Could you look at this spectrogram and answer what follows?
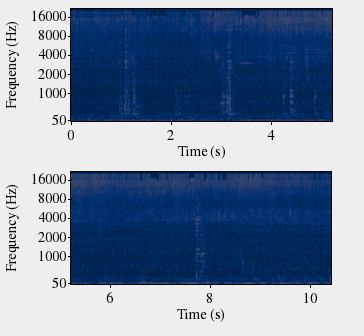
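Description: Okra pieces fry with tomato and onion in a pan for a curry, giving a steady, even sizzle throughout, broken by a few soft stirring scrapes and clinks.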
